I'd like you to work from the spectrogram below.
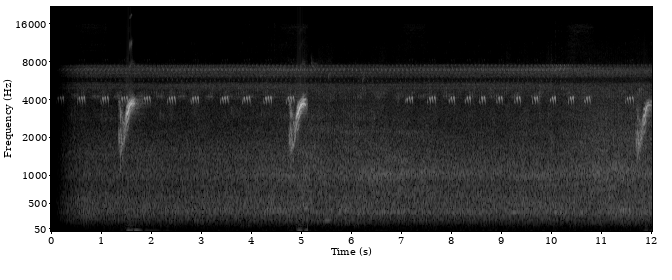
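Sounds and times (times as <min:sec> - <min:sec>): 
Eastern Towhee Pipilo erythrophthalmus calling: 0:04.8 - 0:05.1, 0:11.7 - 0:12.0.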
